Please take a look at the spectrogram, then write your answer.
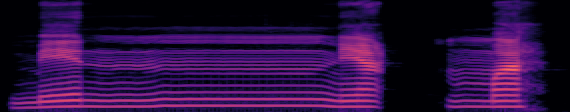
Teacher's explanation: Maka nun itu dilebur dan dimasukkan ke dalam bunyi huruf nun selanjutnya. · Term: idgham bigunnah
